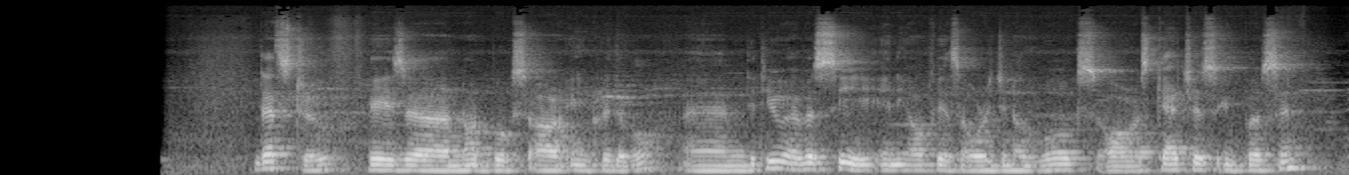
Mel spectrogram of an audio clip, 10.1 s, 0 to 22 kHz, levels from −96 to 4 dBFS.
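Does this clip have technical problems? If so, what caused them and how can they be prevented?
No, the speech signal shows no technical faults anywhere in the recording, so there is nothing here that needs preventing.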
